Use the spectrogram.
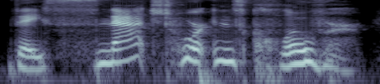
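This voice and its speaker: High-voiced, unhurried woman storyteller. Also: breathy edge. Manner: expressive, commenting to young listeners. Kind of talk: reading a children's picture book aloud.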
